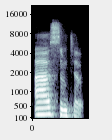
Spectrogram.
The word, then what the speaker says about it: asymptote: learn is the asymptote the p is silent so the asymptote know what it is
